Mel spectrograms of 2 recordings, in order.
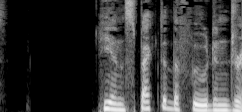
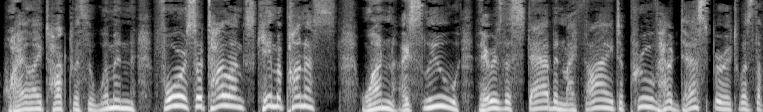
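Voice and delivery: high, excited warrior voice; high-pitched tribesman relishing his tale; Techotl's eager boasting; 11 semitones higher than usual. Acted. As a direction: recount the battle proudly, pitched high.

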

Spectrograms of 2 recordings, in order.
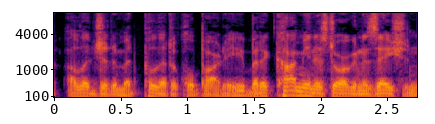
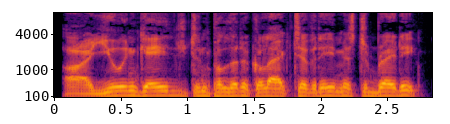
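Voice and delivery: questioning agent; 5 semitones higher than usual. A narrator's reading. Narrator voices questioning agent.

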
